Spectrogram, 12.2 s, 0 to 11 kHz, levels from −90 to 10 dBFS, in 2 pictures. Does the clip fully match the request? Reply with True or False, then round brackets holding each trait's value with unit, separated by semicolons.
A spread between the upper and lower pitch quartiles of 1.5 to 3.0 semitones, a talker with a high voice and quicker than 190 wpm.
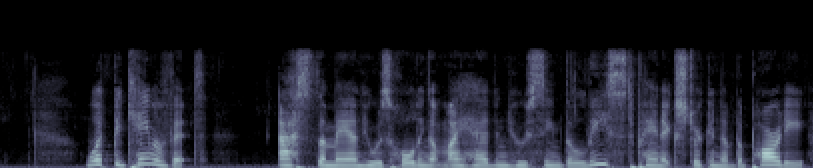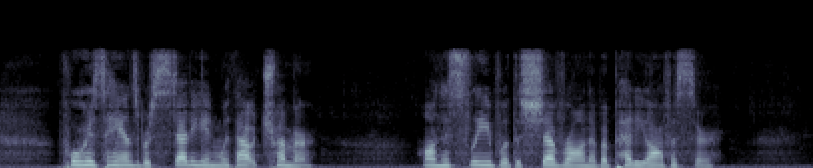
True (2.4 semitones; 215 Hz; 200 wpm)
